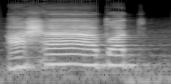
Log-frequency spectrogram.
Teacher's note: ہا کو گلے سے ادا کریں گے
